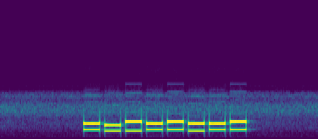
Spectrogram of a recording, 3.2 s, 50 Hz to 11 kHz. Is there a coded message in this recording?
Yes: DTMF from 0.8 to 2.5 s, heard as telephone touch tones, dialled by machine, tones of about 160 ms. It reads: 84689589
